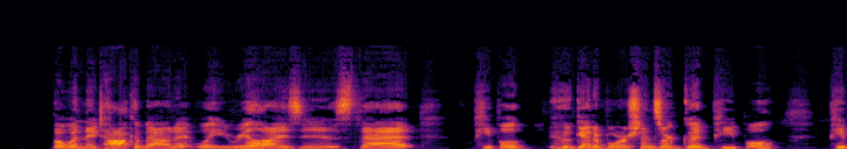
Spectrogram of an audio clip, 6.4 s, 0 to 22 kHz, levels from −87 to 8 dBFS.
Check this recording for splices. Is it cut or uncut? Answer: cut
